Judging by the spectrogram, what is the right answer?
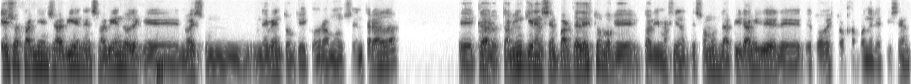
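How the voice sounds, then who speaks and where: Music plays in the background as a man with an Argentine accent speaks at a moderate pace and a fairly low pitch. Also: lively intonation. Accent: typical Argentine Spanish. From Argentina, Buenos Aires. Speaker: cumbia festival organizer and DJ. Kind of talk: interview conversation.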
